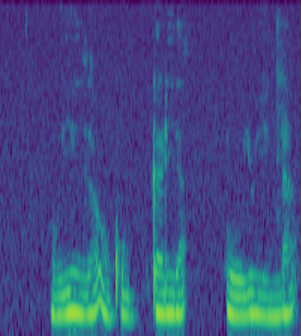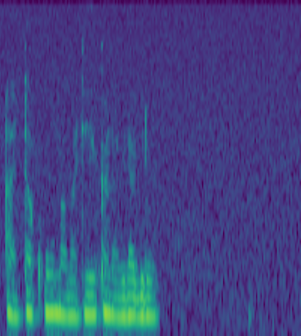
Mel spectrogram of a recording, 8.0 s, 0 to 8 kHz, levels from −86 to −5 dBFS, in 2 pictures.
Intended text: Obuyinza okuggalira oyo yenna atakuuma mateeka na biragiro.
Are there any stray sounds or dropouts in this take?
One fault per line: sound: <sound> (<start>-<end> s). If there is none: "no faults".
no faults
